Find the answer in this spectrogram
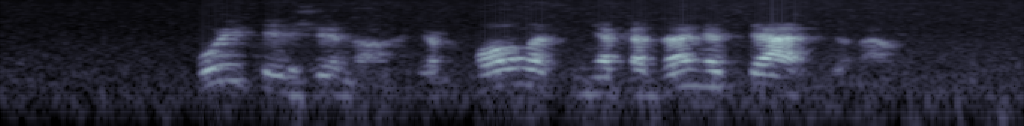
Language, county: Lithuanian, Šiauliai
